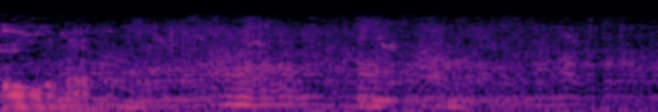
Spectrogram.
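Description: Honey bee foragers buzz as they return to the hive, a steady, dense, wavering drone of many wings close by, with a faint voice under it.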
